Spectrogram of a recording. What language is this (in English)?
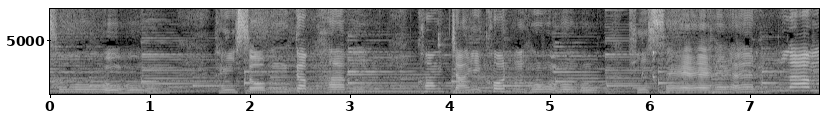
Thai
